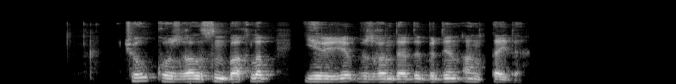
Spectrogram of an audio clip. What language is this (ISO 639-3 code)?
kaz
